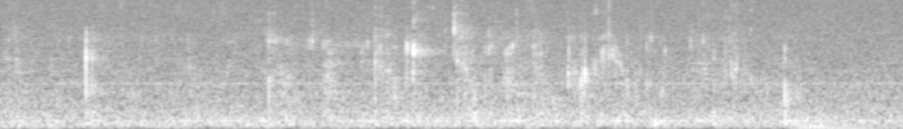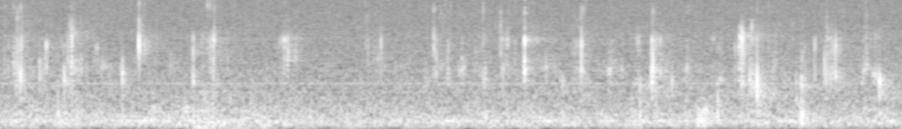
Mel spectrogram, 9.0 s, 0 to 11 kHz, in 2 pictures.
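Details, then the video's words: Aeppi, a one-year-old Korean Shorthair cat born July 2018, eating wet food: quick, crisp smacking and chewing clicks come in a dense, steady stream over a faint low hum. "촵촵 습식사료 먹는 소리, 고양이 리얼사운드"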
